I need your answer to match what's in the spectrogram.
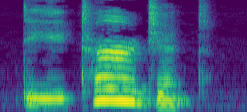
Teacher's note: Tur is accented. It's the second syllable.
